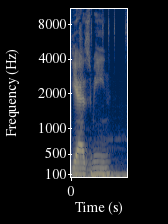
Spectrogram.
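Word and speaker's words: Iasmin: Yasmine lucindo and I did not spell that wrong that is how she spells it the exact catches my eye every time I'm like i8s that's weird but it is it's pronounced Yasmine lucindo versus Brogan Walker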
